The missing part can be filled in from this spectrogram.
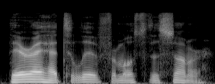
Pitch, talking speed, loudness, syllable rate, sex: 100 Hz, 280 wpm, -19 LUFS, 6.3 syllables/s, male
